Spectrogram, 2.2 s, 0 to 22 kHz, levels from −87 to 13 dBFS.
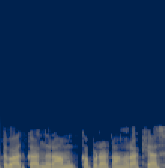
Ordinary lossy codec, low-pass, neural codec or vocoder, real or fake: AAC, 32 kbps; 5.4 kHz; none; real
